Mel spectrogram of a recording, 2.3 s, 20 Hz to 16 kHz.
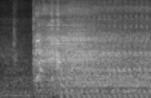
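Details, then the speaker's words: Honda Fan 160 motorcycle at idle: a busy idle with light, quick top-end ticking. This is normal roller rocker-arm rattle and needs no valve adjustment, since over-tightening risks tight valves and a lost idle. "não rapaz Isso aí só tá chocalhando só isso assim ó machucada pode mexer na 160 assim mesmo que agora tem uma roletezinho entendeu Vou dar explicação aí não precisa regular Sua moto tá zero meu filho entendeu"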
